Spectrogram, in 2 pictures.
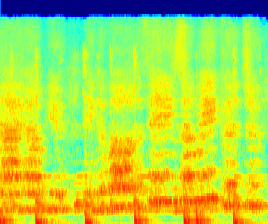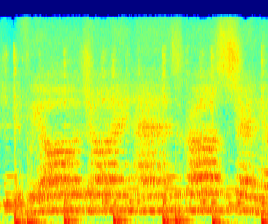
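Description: A children's choir singing a song over backing music with a steady low drum beat, about one beat every three-quarters of a second.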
